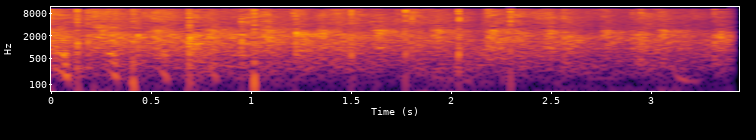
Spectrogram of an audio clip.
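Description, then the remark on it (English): An audience claps steadily for a few seconds, a dense, bright wash of many hands with no one speaking over it. “I wanted a clap too.”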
